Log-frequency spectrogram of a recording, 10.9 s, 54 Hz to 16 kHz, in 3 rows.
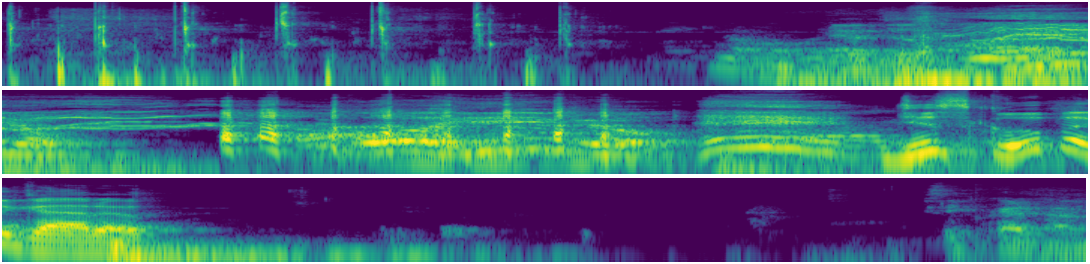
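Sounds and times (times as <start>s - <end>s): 
person chewing crunchy food while eating: 0.0s - 2.1s
laughter: 2.9s - 6.6s
speech: 6.6s - 7.9s.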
